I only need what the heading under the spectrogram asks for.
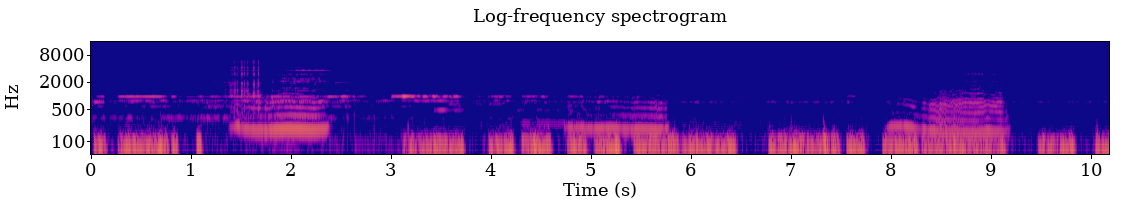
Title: my kitty snoring, lol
